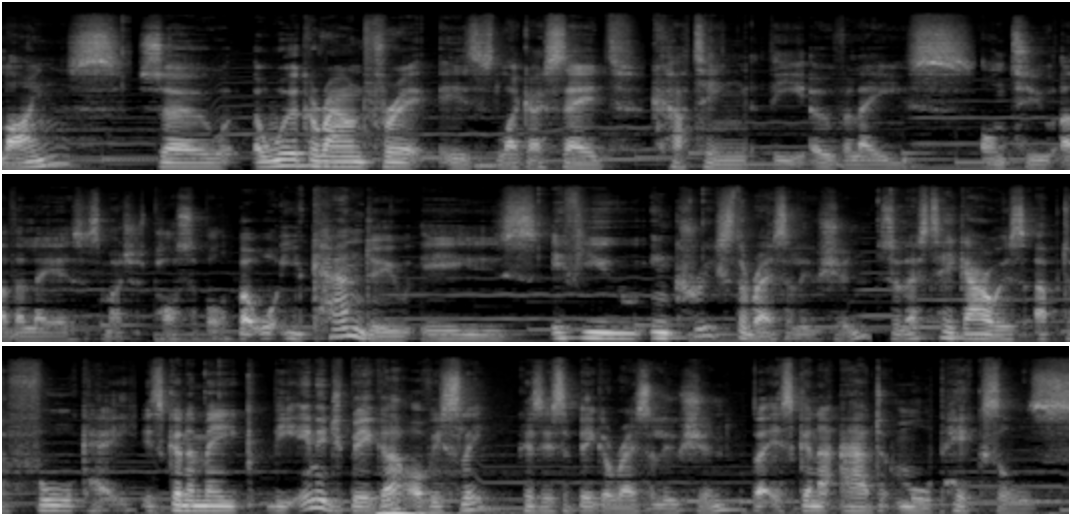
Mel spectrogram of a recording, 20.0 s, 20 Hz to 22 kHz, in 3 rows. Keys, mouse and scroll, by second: 0.6 click, 0.8 scroll down 1, 8.1 click, 9.8 click, 14.1 click.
